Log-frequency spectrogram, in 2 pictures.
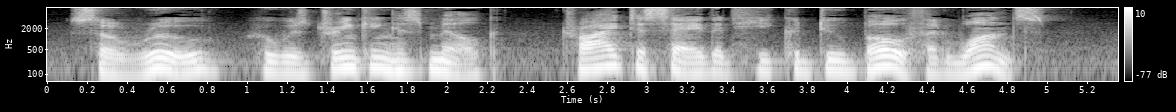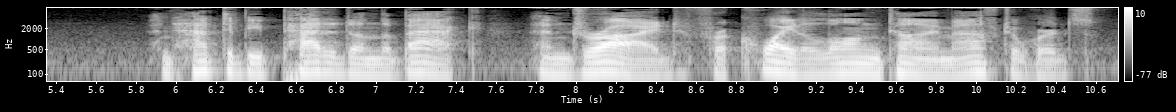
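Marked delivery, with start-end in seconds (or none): none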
